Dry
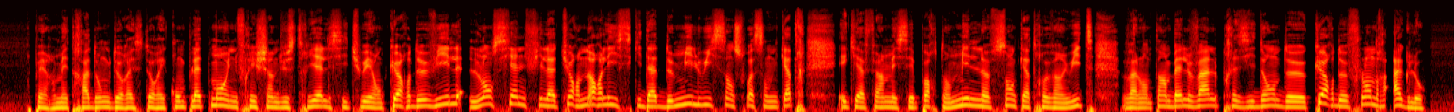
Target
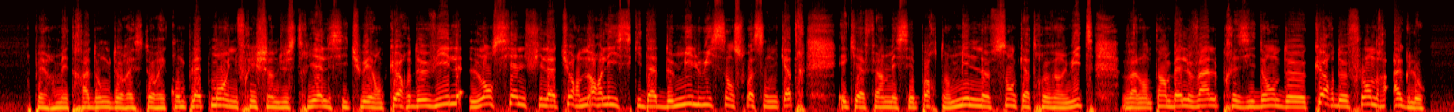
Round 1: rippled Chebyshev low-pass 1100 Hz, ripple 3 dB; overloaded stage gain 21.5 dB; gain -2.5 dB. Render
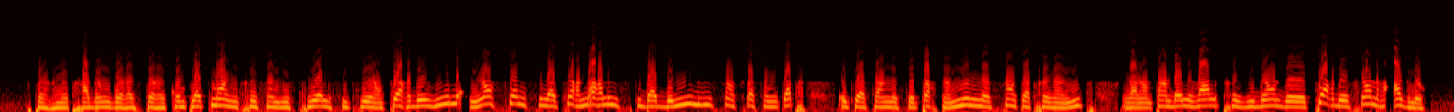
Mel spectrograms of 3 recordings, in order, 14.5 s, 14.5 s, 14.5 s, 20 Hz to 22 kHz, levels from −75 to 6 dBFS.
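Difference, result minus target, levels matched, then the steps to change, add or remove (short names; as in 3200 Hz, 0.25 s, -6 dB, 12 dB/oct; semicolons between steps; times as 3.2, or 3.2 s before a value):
1000 Hz band +3.0 dB
remove: rippled Chebyshev low-pass 1100 Hz, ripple 3 dB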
